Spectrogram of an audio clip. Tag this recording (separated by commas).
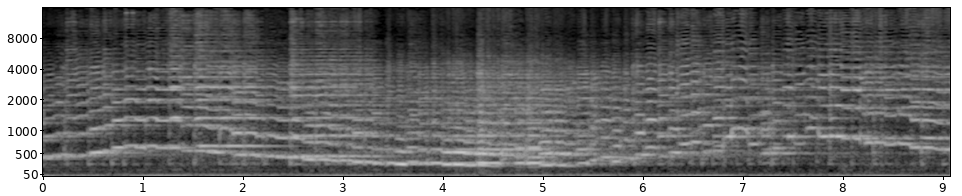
fiddle, Bowed string instrument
